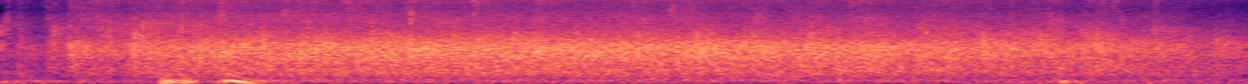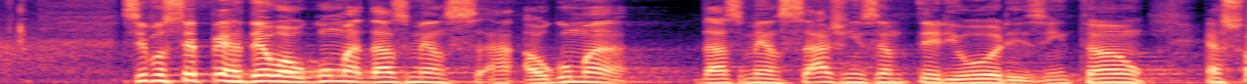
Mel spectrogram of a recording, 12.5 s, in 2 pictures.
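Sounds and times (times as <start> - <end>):
audience applause: 0.0 - 6.4
speech: 0.8 - 1.4, 6.9 - 12.4.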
